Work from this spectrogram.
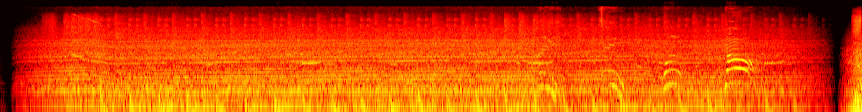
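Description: Race cars in the Sega arcade game Daytona USA drone loudly as engines rev and shift pitch, with tire squeals and sweeping passes over a busy game mix, then a brief cut to silence near the end.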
